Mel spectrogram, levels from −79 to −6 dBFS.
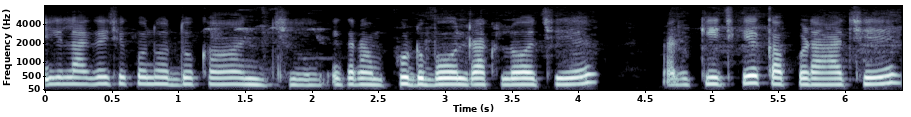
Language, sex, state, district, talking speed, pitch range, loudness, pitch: Angika, female, Bihar, Purnia, 140 wpm, 210-230 Hz, -16 LUFS, 220 Hz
